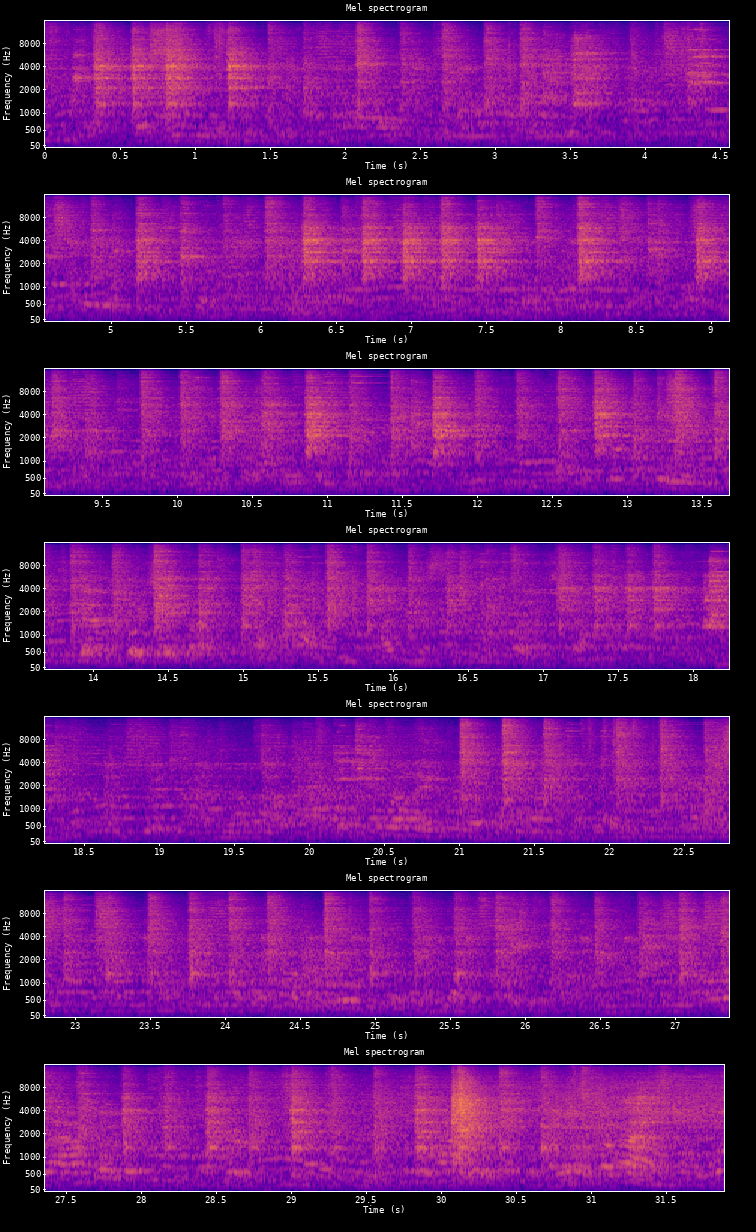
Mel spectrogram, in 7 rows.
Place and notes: Derb Anbou, Marrakech, Marokko - metal workers
Lot of small workshops where they work with metal. Recorded with Sony PCM D-100 with built-in microphones
Marrakech, Morocco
